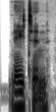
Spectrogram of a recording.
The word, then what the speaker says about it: n8n: code workflow automation tool called n8n or as it's pronounced naan to build this listener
